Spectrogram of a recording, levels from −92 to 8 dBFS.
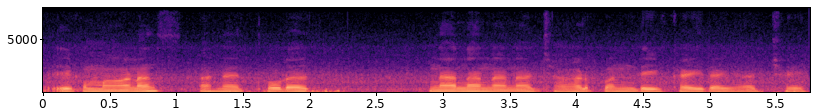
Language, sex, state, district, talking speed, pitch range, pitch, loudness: Gujarati, male, Gujarat, Gandhinagar, 115 wpm, 110-115 Hz, 110 Hz, -17 LUFS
